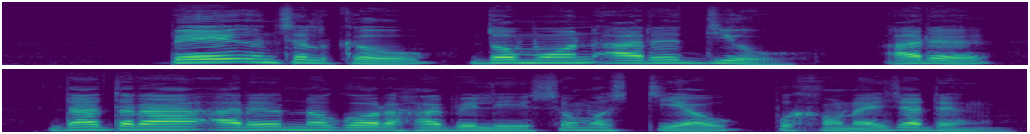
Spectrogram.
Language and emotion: Bodo, neutral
